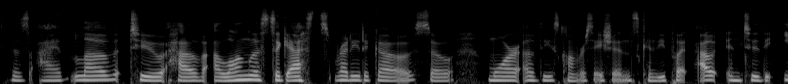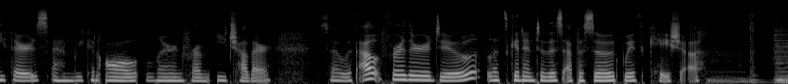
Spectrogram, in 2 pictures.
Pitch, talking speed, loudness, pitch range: 180 Hz, 165 wpm, -31 LUFS, 175-195 Hz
